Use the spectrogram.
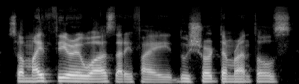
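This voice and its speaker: A man's voice: medium pitch, steady tone, moderate pace, clean tone, no echo, studio quality. A man from Puerto Rico with a Puerto Rican accent, talking as a podcast guest in a thoughtful, hesitant way with many fillers. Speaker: guest, real estate investor. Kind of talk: casual podcast interview.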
